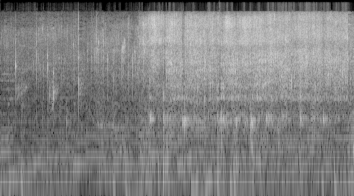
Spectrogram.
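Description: Three crushed green chillies sizzle and crackle in hot oil for a millet lemon rice tempering, starting with scattered pops and rising to a loud, steady, close frying hiss with occasional stirring.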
